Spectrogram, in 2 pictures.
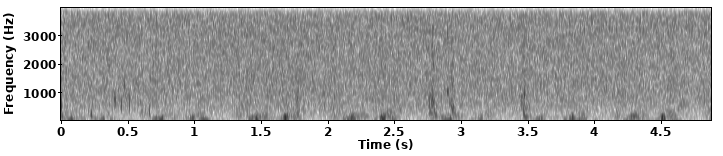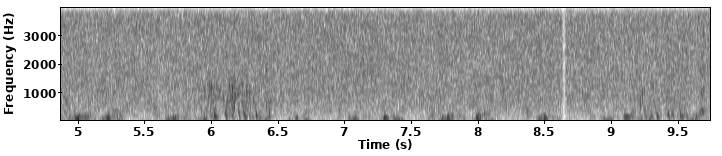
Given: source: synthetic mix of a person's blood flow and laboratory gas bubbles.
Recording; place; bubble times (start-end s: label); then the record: Doppler ultrasound of blood flow; precordium
0.00-0.05 s: bubbles
0.20-0.29 s: bubbles
0.38-0.55 s: bubbles
0.64-0.70 s: bubbles
2.74-3.01 s: bubbles
3.43-3.54 s: bubbles
5.86-6.48 s: bubbles
9.07-9.71 s: bubbles
From the record:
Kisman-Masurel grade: 222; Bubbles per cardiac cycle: several, 3 to 8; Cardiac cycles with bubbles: 10 to 50%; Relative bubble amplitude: moderate (0.250 to 0.450); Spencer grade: 2 (many but less than half of the cardiac periods contain bubble signals, singularly or in groups); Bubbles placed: anywhere in the cardiac cycle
